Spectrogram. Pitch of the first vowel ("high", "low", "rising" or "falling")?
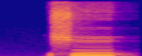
low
